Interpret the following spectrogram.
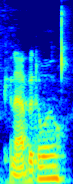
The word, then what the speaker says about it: cannabidiol: you touched on and I pronounced incorrectly was cannabic an avenue all cannabidiol CBD CBD yeah we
